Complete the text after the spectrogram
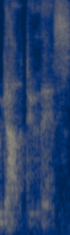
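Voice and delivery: soft, breathy whisper under the breath. Speaker describes Biden's tirades to a listener: whispering like Biden. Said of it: "he's whispering".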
